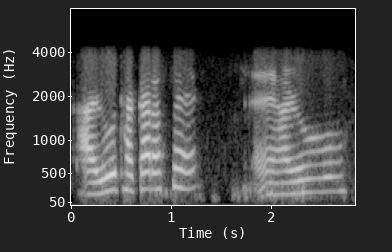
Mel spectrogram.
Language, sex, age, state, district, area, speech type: Assamese, female, 45-60, Assam, Sonitpur, urban, conversation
